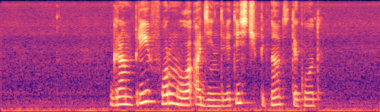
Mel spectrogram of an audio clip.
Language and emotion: Russian, neutral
